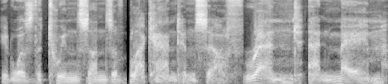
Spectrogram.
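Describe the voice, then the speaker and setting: Using a put-on character voice, a man talks very slowly in a very deep, low register. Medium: video game. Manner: measured, gravely authoritative.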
